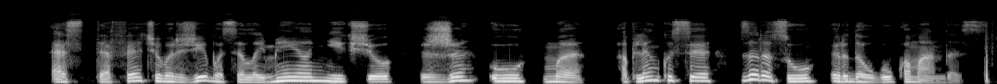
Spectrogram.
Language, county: Lithuanian, Kaunas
